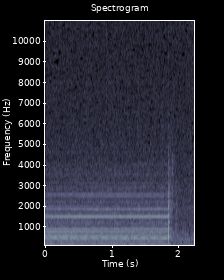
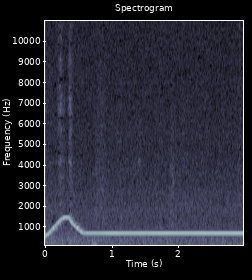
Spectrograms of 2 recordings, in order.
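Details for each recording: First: Canadian General Electric KL-96 radio: steady low buzzing mains hum with rich overtones through the audio stage, sounding like an open ground; audio section from phono onward later confirmed working with signal generator. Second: Canadian General Electric KL-96 radio, signal-generator test tone fed into the audio stage: after a quick sweep, a clean, steady single-pitch whistle with no hum or crackle, showing the audio works from the phono input onward.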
